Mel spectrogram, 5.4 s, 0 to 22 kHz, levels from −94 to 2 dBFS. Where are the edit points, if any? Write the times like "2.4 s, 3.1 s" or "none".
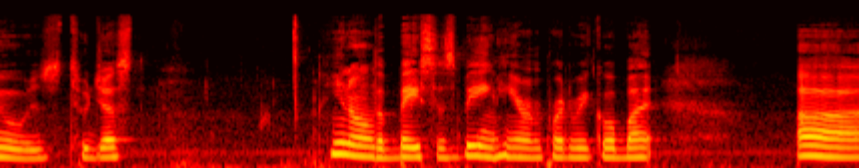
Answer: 2.3 s, 3.1 s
